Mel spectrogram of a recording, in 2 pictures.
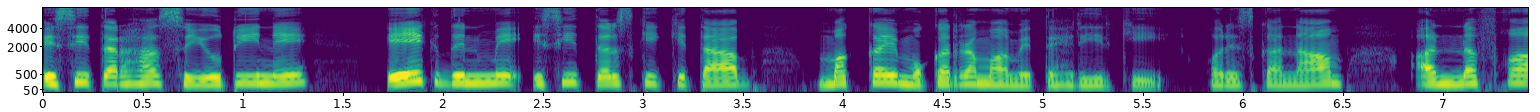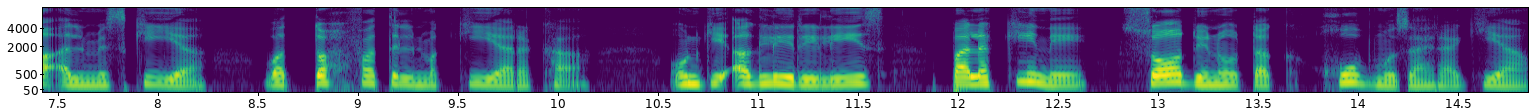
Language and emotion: Urdu, neutral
